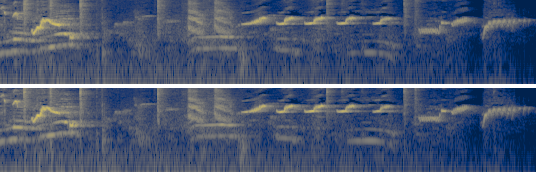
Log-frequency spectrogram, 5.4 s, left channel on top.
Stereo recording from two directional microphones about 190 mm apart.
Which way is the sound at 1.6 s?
50° right (ahead or behind).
